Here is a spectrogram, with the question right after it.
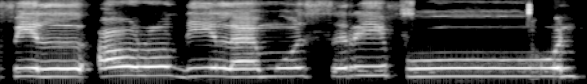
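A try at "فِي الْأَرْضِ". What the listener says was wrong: Fil ardi. A-nya tidak tebal ya, yang tebal qoro'anya ardi, tapi A-nya tidak ardi.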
